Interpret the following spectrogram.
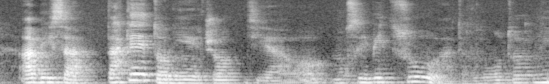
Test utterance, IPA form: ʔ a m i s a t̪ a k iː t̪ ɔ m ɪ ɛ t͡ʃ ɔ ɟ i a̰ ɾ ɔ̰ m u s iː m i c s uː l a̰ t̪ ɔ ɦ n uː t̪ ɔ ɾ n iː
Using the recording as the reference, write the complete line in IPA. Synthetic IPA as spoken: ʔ a b i s a t̪ a k ɛː t̪ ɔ ɲ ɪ ɛ t͡ʃ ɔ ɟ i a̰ l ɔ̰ m u s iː b i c s uː l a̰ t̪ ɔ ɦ n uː t̪ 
